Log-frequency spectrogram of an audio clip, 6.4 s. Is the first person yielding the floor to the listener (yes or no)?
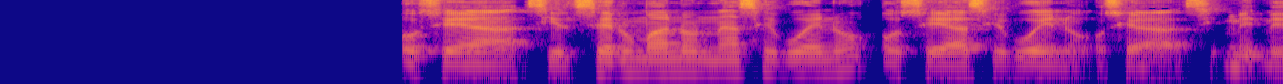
no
